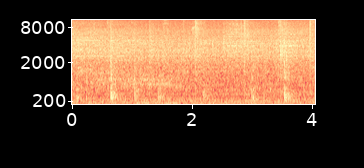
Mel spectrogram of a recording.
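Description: Jump rope skipping in a running-in-place style: faint, uneven taps of the rope and feet on the gym floor, a few a second, over a steady low room hum.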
